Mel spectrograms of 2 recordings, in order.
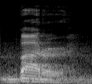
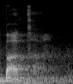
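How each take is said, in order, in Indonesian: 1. Diucapkan dengan aksen Amerika. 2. Diucapkan dengan aksen Inggris. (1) "itu aksen Amerika" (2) "Mereka bilang butter"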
